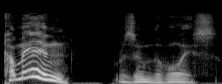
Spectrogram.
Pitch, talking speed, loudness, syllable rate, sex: 135 Hz, 135 wpm, -18 LUFS, 4.6 syllables/s, male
